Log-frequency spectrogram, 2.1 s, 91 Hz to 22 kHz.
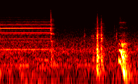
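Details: Fiat Panda 4x4 project during injector testing: thin high-pitched electric hum for under a second after key-on, then it stops, the fuel pump priming normally; injector power appears to come on with the fuel pump.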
